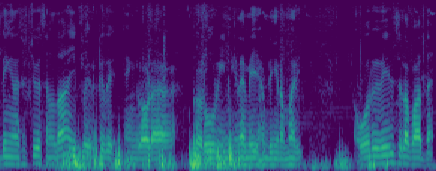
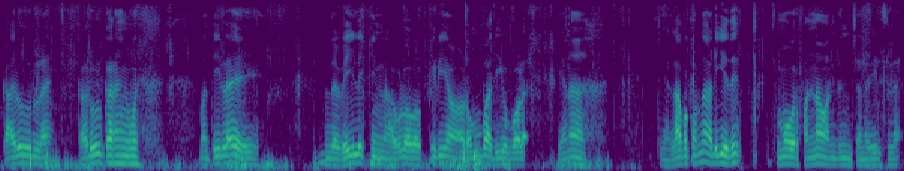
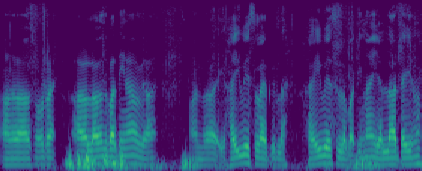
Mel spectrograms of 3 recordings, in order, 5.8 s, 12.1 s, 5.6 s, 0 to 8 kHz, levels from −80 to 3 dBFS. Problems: none marked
